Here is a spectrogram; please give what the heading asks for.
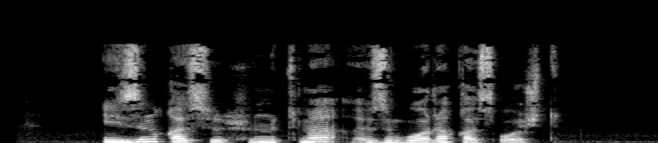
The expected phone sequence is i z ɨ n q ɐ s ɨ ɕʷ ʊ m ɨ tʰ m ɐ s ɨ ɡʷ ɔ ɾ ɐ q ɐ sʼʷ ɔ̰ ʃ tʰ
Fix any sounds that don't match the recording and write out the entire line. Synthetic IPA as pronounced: i z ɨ n q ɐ s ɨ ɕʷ ʊ m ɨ tʰ m ɐ z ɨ ɡʷ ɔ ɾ ɐ q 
